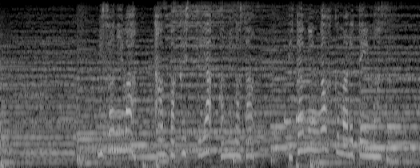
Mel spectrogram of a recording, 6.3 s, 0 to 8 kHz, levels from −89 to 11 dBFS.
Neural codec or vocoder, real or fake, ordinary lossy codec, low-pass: none; real; Opus, 24 kbps; 7.2 kHz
